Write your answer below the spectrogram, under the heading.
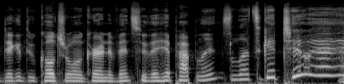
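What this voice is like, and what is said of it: Hoarse, deepened, nearly lost voice. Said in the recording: “my voice is not here ... You are a fucking man ... I'm such a man right now”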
